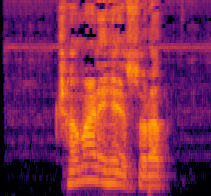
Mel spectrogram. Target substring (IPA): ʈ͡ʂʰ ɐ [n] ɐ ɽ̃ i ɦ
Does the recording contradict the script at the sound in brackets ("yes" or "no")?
yes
